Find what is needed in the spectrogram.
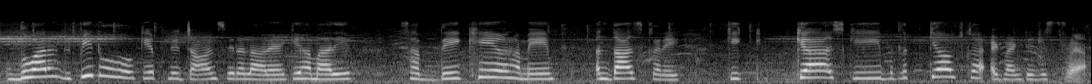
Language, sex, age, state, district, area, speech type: Urdu, female, 18-30, Uttar Pradesh, Ghaziabad, urban, spontaneous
